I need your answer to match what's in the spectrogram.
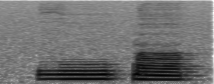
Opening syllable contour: high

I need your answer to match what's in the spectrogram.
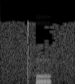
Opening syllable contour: falling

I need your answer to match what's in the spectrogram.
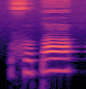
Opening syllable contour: low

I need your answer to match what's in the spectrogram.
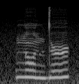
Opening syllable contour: falling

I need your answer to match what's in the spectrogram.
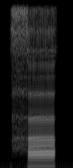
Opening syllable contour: high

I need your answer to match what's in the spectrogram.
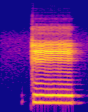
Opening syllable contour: high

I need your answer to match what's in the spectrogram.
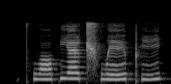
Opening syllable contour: rising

